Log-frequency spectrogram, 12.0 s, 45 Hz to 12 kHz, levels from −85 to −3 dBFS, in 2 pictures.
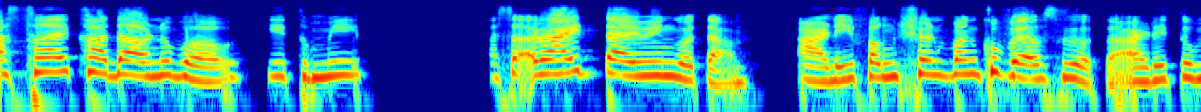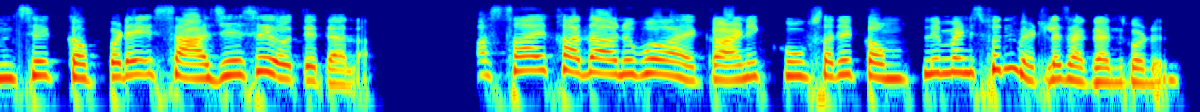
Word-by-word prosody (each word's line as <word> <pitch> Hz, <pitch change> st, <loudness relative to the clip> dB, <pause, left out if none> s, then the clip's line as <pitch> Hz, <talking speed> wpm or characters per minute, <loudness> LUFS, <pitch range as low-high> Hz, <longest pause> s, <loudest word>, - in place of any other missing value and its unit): असा 335 Hz, +3 st, 0 dB
एखादा 320 Hz, -3 st, +2 dB
अनुभव 270 Hz, -6 st, 0 dB, 0.2 s
की 270 Hz, -, -4 dB
तुम्ही 270 Hz, +3 st, 0 dB, 0.7 s
असा 250 Hz, -, -1 dB
राईट 310 Hz, +1 st, +3 dB
टायमिंग 280 Hz, -2 st, +3 dB
होता 200 Hz, -6 st, -1 dB, 0.4 s
आणि 215 Hz, +3 st, 0 dB
फंक्शनपण 290 Hz, +3 st, 0 dB
खूप 345 Hz, -4 st, +1 dB
व्यवस्थित 245 Hz, -1 st, +1 dB
होता 205 Hz, -, -4 dB
आणि 210 Hz, +2 st, 0 dB
तुमचे 250 Hz, +3 st, +1 dB
कपडे 265 Hz, +4 st, +1 dB
साजेसे 280 Hz, +4 st, +2 dB
होते 230 Hz, -5 st, +1 dB
त्याला, 190 Hz, -1 st, -3 dB, 0.6 s
असा 360 Hz, +6 st, 0 dB
एखादा 340 Hz, -3 st, +2 dB
अनुभव 305 Hz, +1 st, +1 dB
आहे 270 Hz, -5 st, +1 dB
का? 230 Hz, +2 st, -1 dB
आणि 240 Hz, +4 st, 0 dB
खूप 275 Hz, -2 st, -1 dB
सारे 290 Hz, +1 st, +1 dB
कॉम्प्लिमेंट्स 305 Hz, +6 st, 0 dB
पण 390 Hz, +1 st, +2 dB
भेटले 235 Hz, -3 st, 0 dB
सगळ्यांकडून? 205 Hz, -1 st, -1 dB
275 Hz, 160 wpm, -23 LUFS, 235-305 Hz, 0.7 s, राईट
